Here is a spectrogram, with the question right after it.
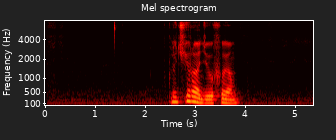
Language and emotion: Russian, sad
